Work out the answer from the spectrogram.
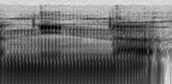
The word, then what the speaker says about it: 您: Toutefois, en général, la grande majorité des cas, on dira nin et vous. Mais bon, voilà. À l'oral, j'aurais peut-être pu le mettre nin. Si vous l'avez mis, c'est très bien. N-I-N, à ce moment-là, c'est le ton montant, pas le troisième ton.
